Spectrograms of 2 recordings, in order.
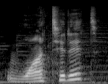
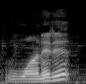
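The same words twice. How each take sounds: First: The T after the N is clearly pronounced. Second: The T after the N is dropped.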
